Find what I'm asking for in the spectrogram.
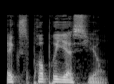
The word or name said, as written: expropriation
